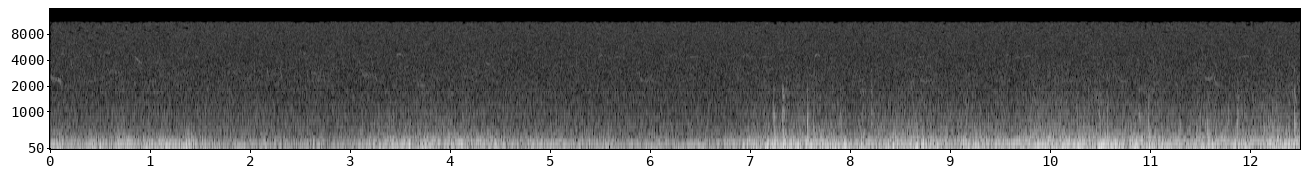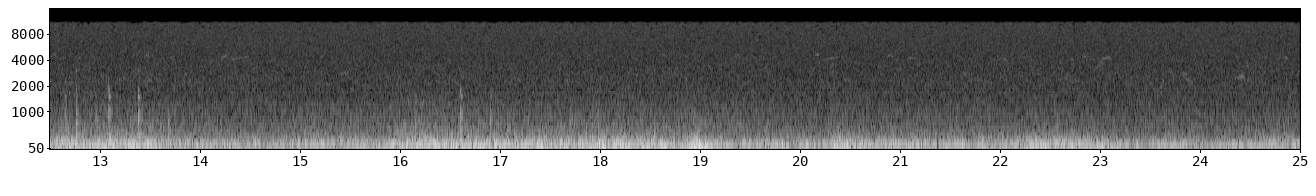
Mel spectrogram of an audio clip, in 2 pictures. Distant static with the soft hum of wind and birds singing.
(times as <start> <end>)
6.6 17.2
